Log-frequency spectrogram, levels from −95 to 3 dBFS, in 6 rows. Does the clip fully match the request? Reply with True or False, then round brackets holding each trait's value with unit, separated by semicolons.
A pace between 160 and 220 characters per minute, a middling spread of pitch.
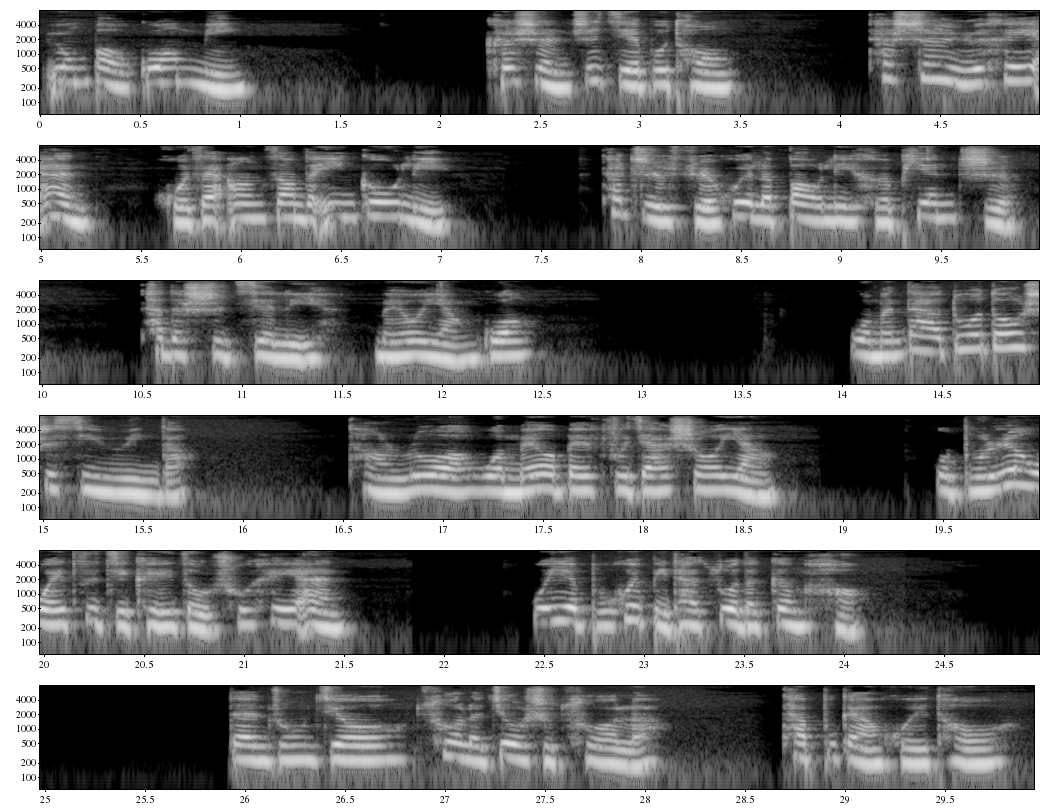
True (195 characters per minute; 4.1 semitones)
